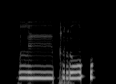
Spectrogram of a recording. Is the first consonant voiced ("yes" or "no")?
yes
